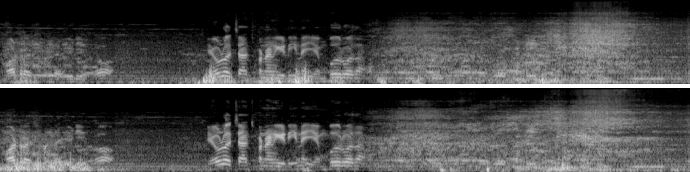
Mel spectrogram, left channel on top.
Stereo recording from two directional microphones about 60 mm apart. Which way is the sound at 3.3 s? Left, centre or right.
Left.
